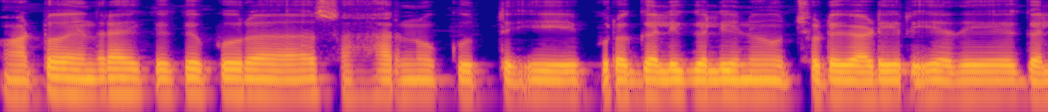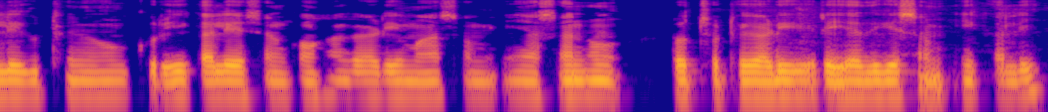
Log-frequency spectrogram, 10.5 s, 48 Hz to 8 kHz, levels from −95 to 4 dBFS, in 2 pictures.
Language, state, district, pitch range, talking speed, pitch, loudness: Kurukh, Chhattisgarh, Jashpur, 100-105 Hz, 205 wpm, 105 Hz, -18 LUFS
